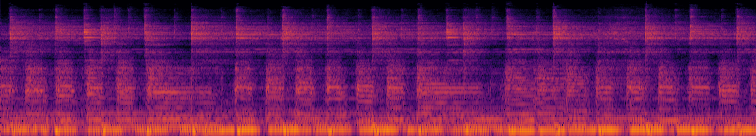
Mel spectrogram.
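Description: Cumbia dance music from a sonidero recording: a plucked electric guitar melody over a steady bass line and beat.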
